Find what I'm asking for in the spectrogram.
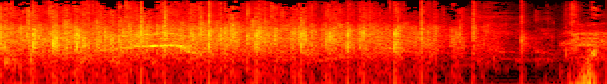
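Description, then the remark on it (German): An audience applauds steadily, a dense wash of many hands clapping at an even level for several seconds, with faint voices mixed in and a brief low thump near the end. “Ihr dürft klatschen.”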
